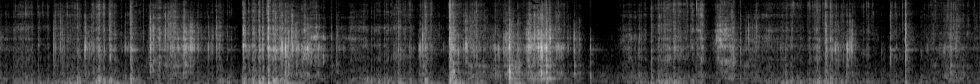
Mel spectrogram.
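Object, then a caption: Bar soap. A utility knife blade repeatedly shaves and scrapes a dry, hand-sized, solid, oval green bar soap with round holes, held in one hand, and crumbly flakes fall off. The clip is filled with crisp, dry crackling and scratchy scraping, with bright crinkly texture and louder bursts of crunching cuts between quieter passes.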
